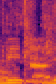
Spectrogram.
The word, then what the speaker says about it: Velveeta: So a Belvita. Belvita? Belvita? – The Vita, there's no L.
